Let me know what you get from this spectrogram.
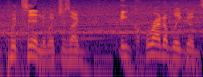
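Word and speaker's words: poutine: all Canadian Cuisine and they do not pronounce it poutin they pronounce it Putin which is a incredibly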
